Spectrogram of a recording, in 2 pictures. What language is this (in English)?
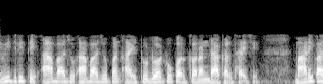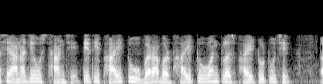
Gujarati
